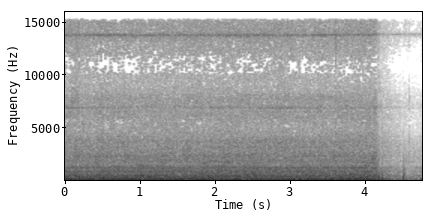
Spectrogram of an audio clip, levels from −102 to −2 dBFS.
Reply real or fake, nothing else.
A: real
